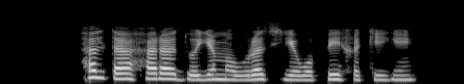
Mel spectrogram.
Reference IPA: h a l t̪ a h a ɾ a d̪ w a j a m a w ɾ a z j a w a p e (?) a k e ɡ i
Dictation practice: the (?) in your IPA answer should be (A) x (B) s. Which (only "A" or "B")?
A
